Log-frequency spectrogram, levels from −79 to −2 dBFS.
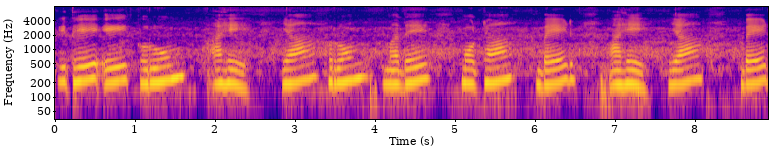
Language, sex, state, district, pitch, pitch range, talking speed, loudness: Marathi, male, Maharashtra, Mumbai Suburban, 200 Hz, 185-220 Hz, 85 wpm, -15 LUFS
